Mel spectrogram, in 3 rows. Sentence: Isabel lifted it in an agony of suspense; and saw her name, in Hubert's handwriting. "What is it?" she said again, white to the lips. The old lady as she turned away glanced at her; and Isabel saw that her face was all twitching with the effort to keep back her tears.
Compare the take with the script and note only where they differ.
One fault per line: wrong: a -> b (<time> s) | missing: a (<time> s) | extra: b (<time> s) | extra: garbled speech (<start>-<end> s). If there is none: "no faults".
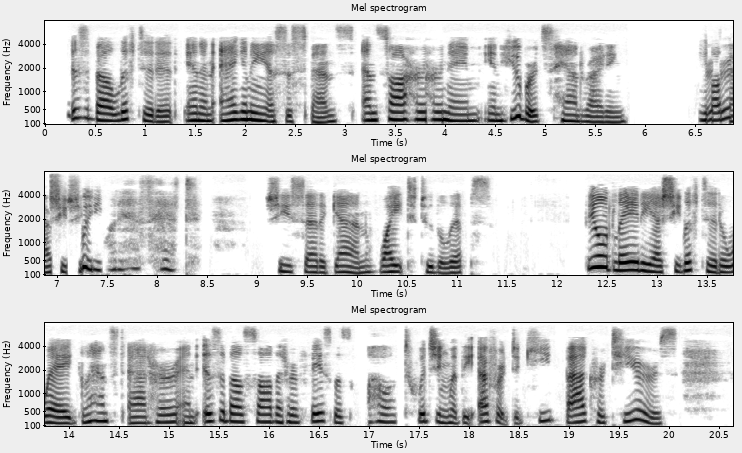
extra: her (3.8 s)
extra: garbled speech (6.5-7.4 s)
wrong: turned -> lifted (13.2 s)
